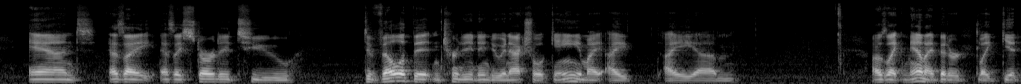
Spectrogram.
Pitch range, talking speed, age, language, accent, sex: 95-115 Hz, 165 wpm, 30-49, English, American, male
